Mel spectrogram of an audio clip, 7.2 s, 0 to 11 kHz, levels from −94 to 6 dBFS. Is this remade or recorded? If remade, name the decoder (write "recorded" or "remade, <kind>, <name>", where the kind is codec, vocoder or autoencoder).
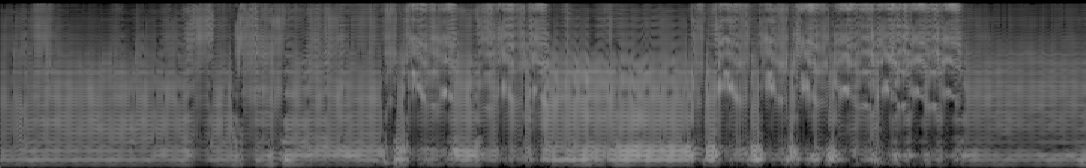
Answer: remade, vocoder, BigVGAN v2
